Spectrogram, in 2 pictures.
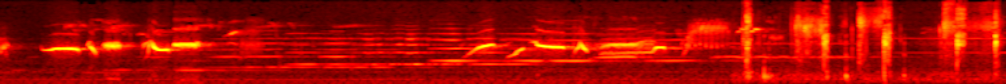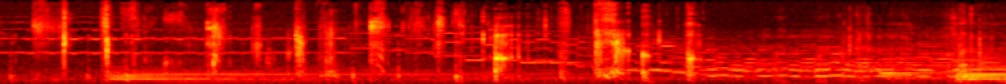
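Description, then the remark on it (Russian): Vocal imitations made with the lips and throat by actor Sergei Yursky: synthetic-sounding chirps and warbling whistles give way to a busy, irregular patter of sharp clicks and buzzy pulses, mimicking cicada, mantis and grasshopper calls; steady and fairly loud, with no talking. “Похоже, очень похоже на голоса насекомых, цикад, богомолов, кузнечиков, но только похоже. Звуки, которые вы сейчас слышите, рукотворные, точнее, губа, горлотворные.”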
